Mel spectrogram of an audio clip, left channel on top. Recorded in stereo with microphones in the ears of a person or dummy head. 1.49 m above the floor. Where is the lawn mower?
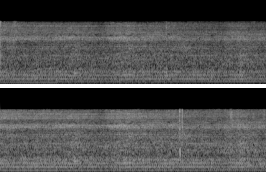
Centre (ahead or behind).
